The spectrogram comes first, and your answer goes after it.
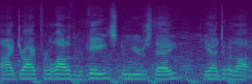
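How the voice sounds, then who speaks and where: A woman with a Philadelphia accent at a moderate pace, music in the background and audible room echo. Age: 70s. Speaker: bus driver. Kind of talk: on-location interview. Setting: outdoors at a pier event.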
